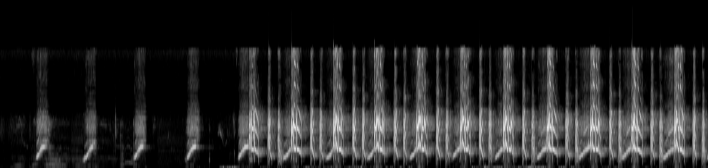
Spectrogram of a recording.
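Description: Grey francolin: four separate rising whistled notes, then a fast ringing series repeated about twice a second, with low thumping noises underneath.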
